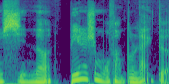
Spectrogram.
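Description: Loud and animated, a woman speaks at a moderate pace with very wide pitch swings, in a dry, close sound with no echo. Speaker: radio host. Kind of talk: interview. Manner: animated, laughs loudly.

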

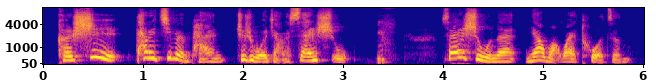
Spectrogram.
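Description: On a very clean recording with a silent background, a woman speaks at a moderate pace with a fairly high pitch and very wide pitch swings. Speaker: political commentator. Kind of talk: solo commentary.

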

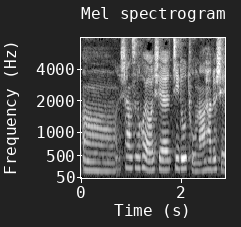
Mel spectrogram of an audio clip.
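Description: A woman talks at a fairly quick pace in a medium pitch. Her pitch varies in an ordinary way, and audible room echo surrounds her. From Taiwan, Changhua. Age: 20s. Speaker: podcast co-host, mission agency staff. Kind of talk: casual chat.

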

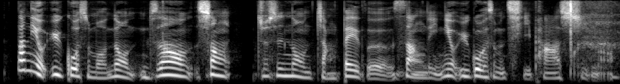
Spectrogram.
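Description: A woman's somewhat breathy, dark, mellow voice, fairly low in pitch, with very wide pitch swings at a moderate pace. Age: 30s. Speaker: podcast co-host. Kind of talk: casual chat.

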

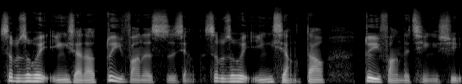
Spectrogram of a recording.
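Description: Over a silent background in a very clean recording, a man with a fairly low voice speaks with lively intonation. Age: 20s. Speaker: podcast host. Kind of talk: solo podcast monologue. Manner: soft-spoken; casual.

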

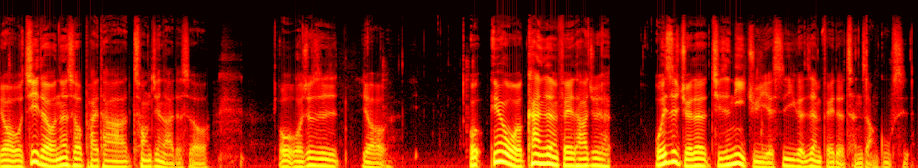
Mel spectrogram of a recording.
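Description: On a very clean recording with a silent background, a dark, mellow voice with lively intonation moves at a moderate pace, broken by long, frequent pauses. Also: man, medium pitch for a man. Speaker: TV series director. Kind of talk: casual interview.

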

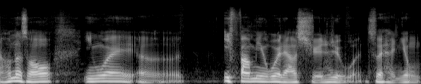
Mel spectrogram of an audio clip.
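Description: Speaking at a very fast pace is a man. The variation in his pitch is ordinary. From Taiwan, Kaohsiung. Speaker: guest co-host, podcaster. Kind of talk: casual chat. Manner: animated, laughing often.

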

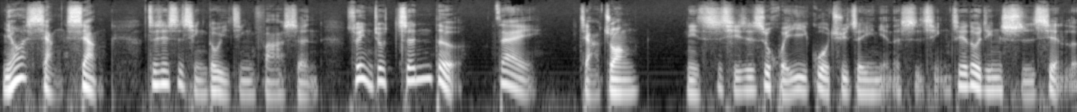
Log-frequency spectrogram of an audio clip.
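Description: On a very clean recording with a silent background, a man talks in a relaxed tone at medium pitch with lively intonation. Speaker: podcast host. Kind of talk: casual solo podcast chat. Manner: relaxed, unhurried.

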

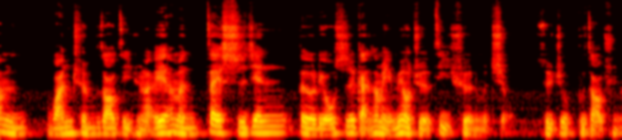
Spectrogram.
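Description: At a very fast pace, a man talks in a somewhat breathy medium pitch, his intonation fairly even but his loudness swinging widely. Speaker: podcast co-host. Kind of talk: casual chat.

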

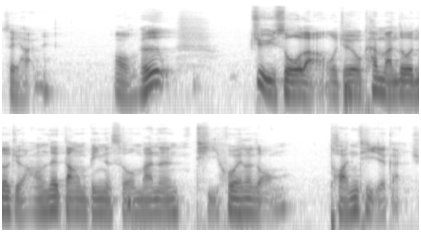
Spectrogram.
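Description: A man speaks at a moderate pace with fairly low pitch and fairly even intonation, leaving long, frequent pauses. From Taiwan (Tainan). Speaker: podcast co-host, physical therapist. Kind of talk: casual chat.

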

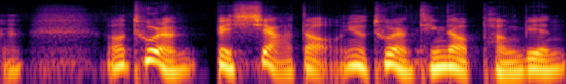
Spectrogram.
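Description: The recording is very clean, with a silent background. A man talks very fast with lively intonation. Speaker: podcast host. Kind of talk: casual chat.

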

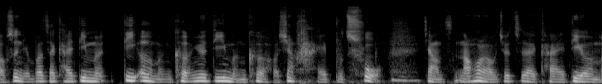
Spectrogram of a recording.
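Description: A man's dark, mellow voice at a fairly quick pace, on a very clean recording with a silent background. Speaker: English teacher, formerly in tech industry. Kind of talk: interview.

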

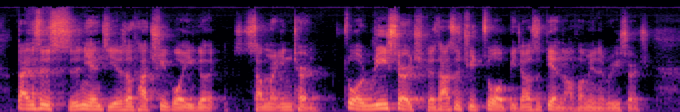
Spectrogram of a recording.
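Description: In a very clean recording with a silent background, a man with a dark, mellow tone and fairly low pitch talks at a fairly quick pace with lively intonation. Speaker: software industry professional, high school alumnus. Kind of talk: casual reminiscing interview.

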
